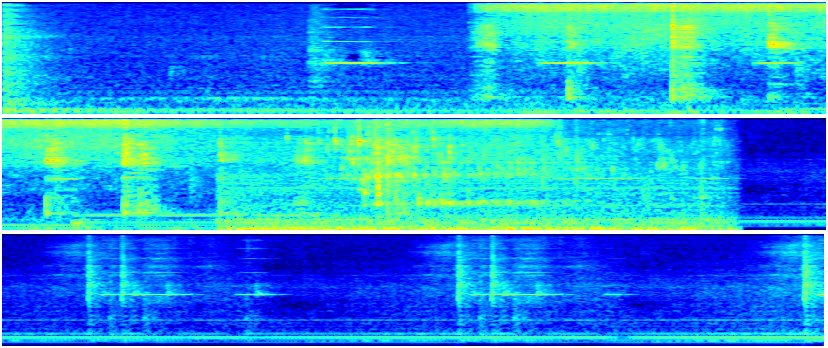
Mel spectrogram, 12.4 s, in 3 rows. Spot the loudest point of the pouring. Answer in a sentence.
The loudest moment of the pouring is at 6 seconds.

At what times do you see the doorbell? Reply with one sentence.
The doorbell can't be heard in this clip.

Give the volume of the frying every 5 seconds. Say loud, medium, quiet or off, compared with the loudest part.
loud, medium, off.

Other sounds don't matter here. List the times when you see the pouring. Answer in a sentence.
You can hear the pouring from 5.2 to 7.8 s.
